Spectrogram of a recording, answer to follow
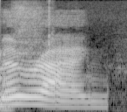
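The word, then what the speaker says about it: meringue: Mering is the British pronunciation. Okay. And you can then swap to American pronunciation here. I guess that's uh good enough. Merang.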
